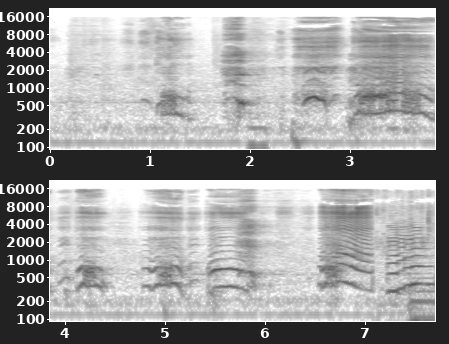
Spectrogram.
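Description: Laughter: a string of about eight short vocal bursts, each rising and falling in pitch, starting about a second in.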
